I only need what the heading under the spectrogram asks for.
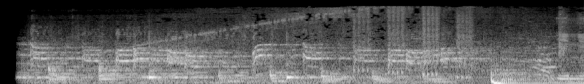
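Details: Upbeat electronic music with a rising synth sweep and some speech plays throughout, with no animal sound heard.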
